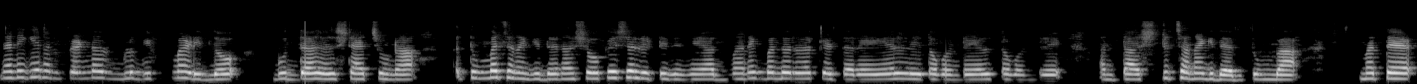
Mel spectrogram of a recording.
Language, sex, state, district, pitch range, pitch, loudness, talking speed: Kannada, female, Karnataka, Shimoga, 235-280 Hz, 255 Hz, -19 LUFS, 125 wpm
